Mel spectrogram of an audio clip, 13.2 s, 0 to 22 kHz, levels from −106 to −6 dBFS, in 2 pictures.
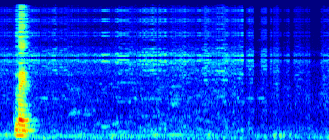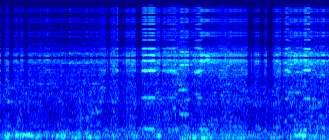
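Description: A speech recording carrying imaging from sample-and-hold upsampling for its whole length. Each original sample was simply repeated to reach the higher rate, with no interpolation filter, so mirrored copies of the speech spectrum sit above the original band. The lowest copy fills roughly 4 to 8 kHz at about -15 dB relative to the signal, heard as a metallic fizz that rises and falls with the speech level. This fits conversion from 8 kHz to 48 kHz.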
